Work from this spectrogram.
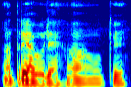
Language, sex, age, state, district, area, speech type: Malayalam, male, 18-30, Kerala, Kozhikode, urban, spontaneous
